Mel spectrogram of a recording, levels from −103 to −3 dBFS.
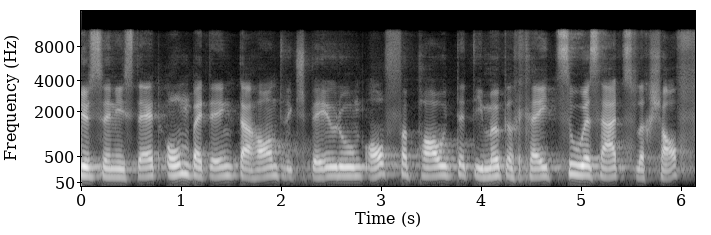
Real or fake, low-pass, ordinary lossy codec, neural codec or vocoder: fake; 10.8 kHz; none; codec, 24 kHz, 1.2 kbps, DualCodec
